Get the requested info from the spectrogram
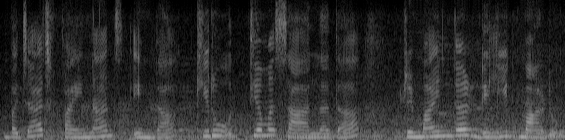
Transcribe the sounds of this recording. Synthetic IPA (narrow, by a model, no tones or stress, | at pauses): bɐd͡ʒaːd͡ʒpʰɐjnaːnsind̪ɐ | kiɾuːt̪jɐmɐsaːlɐd̪ɐ | ɾimɐjɳɖɐɾɖiliːʈmaːɽṵ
